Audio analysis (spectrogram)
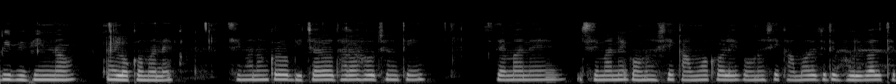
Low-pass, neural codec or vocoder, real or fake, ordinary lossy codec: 7.2 kHz; none; real; AAC, 32 kbps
